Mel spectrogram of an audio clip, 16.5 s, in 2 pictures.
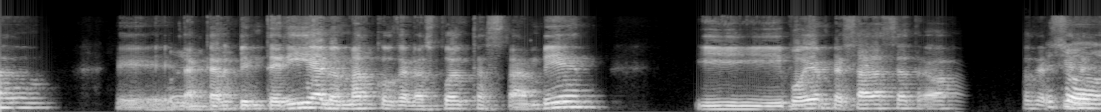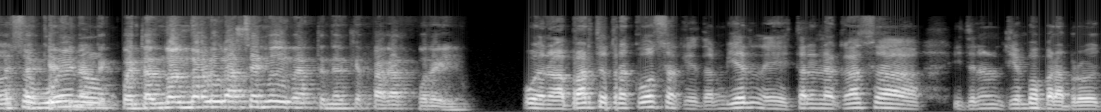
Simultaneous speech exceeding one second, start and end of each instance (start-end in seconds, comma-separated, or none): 7.8-9.2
